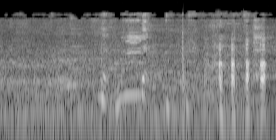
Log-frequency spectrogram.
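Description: A young woman exclaims in delight close by.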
